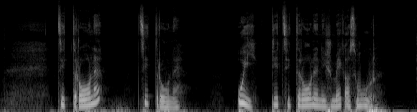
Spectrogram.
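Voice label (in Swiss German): "d Zitroone", Swiss German; Wortschatz Kapitel 8; Kapitel 8 Zusatzwortschatz 2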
